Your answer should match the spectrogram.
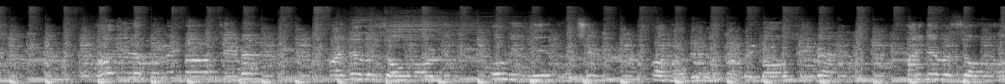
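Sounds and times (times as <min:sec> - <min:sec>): bass guitar: 0:00.0 - 0:10.0
drums: 0:00.0 - 0:10.0
electric guitar: 0:00.0 - 0:10.0
live ska band playing: 0:00.0 - 0:10.0.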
